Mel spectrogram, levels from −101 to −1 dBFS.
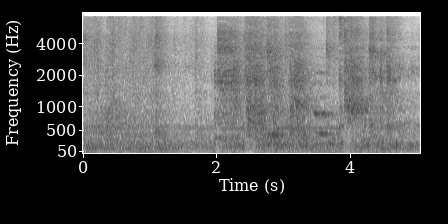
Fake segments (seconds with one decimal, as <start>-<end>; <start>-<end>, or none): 4.0-5.1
